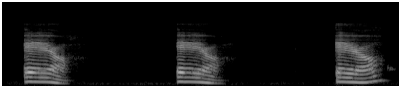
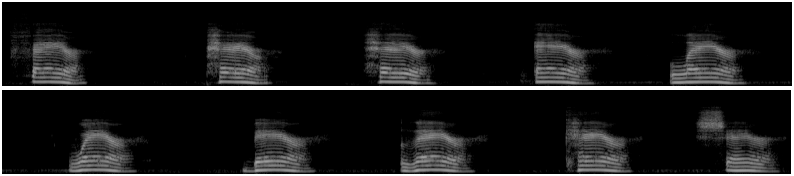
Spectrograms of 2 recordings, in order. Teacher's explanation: To make this sound, first say eh. Then move your tongue backwards and close your mouth a bit to say ah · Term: diphthong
